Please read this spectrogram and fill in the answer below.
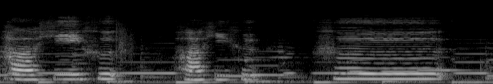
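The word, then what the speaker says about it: ふうふ: Hu hu. Hu hu. Hu hu. Pag ipa-pronounce natin siya, H-U, hu. Hu hu. Pero pag isusulat po natin siya na Roma G, spelling niya po ay F-U, hu-hu.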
